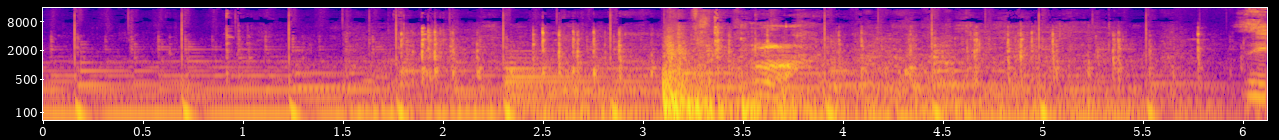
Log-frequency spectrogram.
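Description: Background music with a steady beat, with voices from about two seconds in. About halfway through comes a heavy low thump: the narrowboat's steel hull bumping against the lock.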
